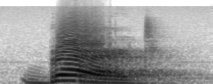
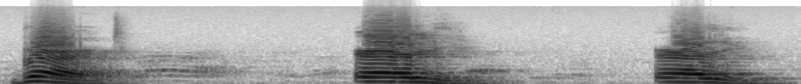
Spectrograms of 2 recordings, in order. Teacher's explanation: It's a central long vowel.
